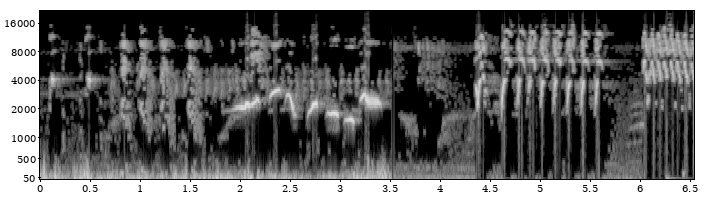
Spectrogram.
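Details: A white-rumped shama sings varied phrases: scratchy high notes over low background rumble, a series of rich, looping whistles, then rapid ringing repeated chips and a final high rattled burst.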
